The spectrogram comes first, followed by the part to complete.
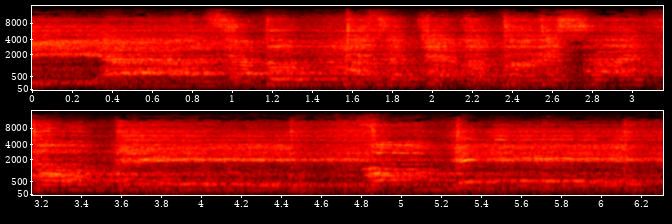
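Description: Live music: a man singing into a handheld microphone over musical accompaniment, with fuller, choir-like vocal layers.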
